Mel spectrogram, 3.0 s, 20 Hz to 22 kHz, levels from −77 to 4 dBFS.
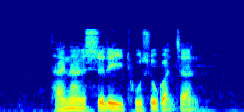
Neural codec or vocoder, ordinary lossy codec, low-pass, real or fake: none; Opus, 64 kbps; 7.2 kHz; real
